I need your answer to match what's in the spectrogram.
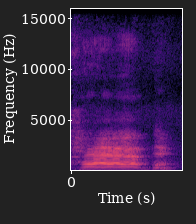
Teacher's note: Ingat ha ini dia bunyi daripada tengah halqum dan berangin dia.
